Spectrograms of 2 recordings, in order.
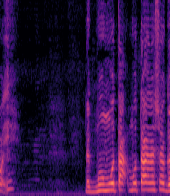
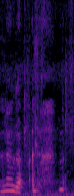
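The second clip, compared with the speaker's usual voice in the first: pained whisper; 18 dB quieter, faster than usual. Acted. Pained whisper over sore eyes.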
